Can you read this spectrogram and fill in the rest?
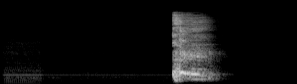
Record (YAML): cough_length: 3.0 s
cough_amplitude: 28272
cough_signal_mean_std_ratio: 0.28
survey_phase: beta (2021-08-13 to 2022-03-07)
age: 45-64
gender: Female
wearing_mask: 'No'
symptom_cough_any: true
symptom_runny_or_blocked_nose: true
symptom_fatigue: true
symptom_onset: 5 days
smoker_status: Ex-smoker
respiratory_condition_asthma: false
respiratory_condition_other: false
recruitment_source: Test and Trace
submission_delay: 3 days
covid_test_result: Positive
covid_test_method: RT-qPCR
covid_ct_value: 14.6
covid_ct_gene: ORF1ab gene
covid_ct_mean: 14.8
covid_viral_load: 14000000 copies/ml
covid_viral_load_category: High viral load (>1M copies/ml)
